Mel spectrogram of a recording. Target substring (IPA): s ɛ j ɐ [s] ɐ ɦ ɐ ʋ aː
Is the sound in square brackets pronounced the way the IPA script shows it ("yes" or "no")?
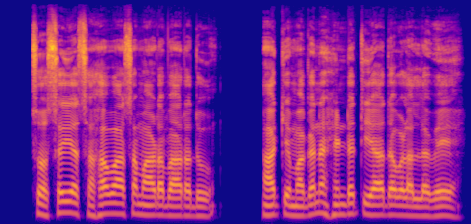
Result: yes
